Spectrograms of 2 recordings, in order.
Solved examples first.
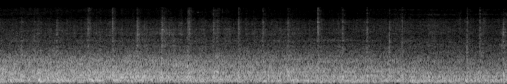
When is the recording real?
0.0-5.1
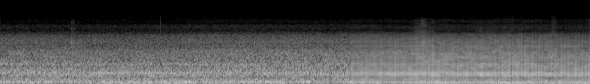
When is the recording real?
0.0-3.5

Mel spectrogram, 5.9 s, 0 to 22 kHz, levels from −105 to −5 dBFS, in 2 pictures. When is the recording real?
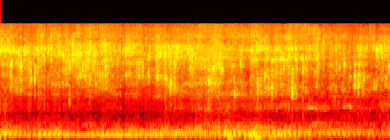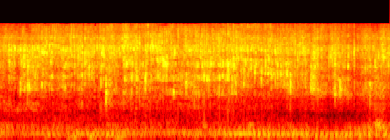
2.1-5.0

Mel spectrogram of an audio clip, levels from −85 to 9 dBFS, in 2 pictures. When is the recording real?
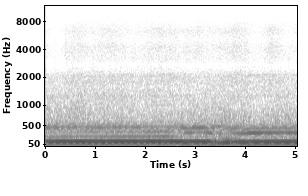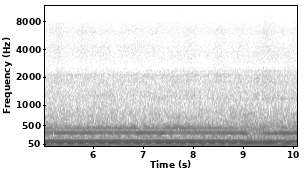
0.0-10.1

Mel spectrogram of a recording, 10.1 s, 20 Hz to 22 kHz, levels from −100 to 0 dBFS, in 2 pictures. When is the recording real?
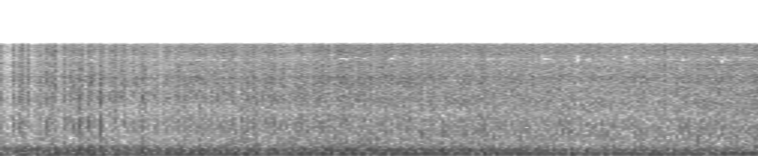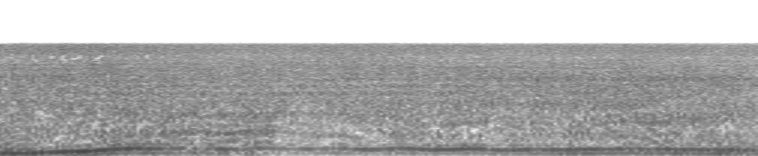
0.0-2.7; 4.4-10.1

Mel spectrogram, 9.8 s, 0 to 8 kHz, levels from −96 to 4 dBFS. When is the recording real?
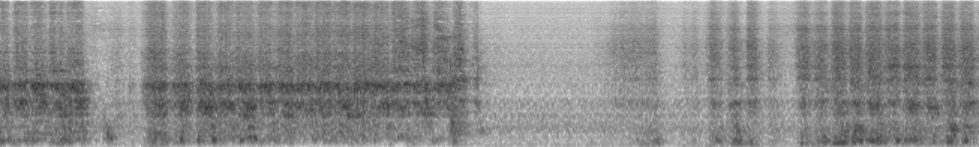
0.0-1.1; 3.8-4.8

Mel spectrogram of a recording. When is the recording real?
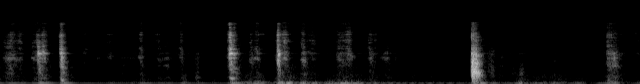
0.0-6.4

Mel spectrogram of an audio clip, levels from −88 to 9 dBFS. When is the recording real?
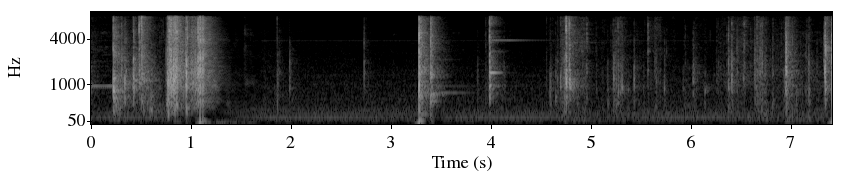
0.0-1.1; 1.7-7.4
